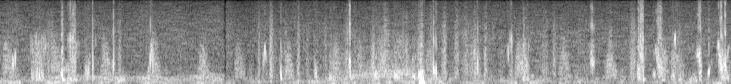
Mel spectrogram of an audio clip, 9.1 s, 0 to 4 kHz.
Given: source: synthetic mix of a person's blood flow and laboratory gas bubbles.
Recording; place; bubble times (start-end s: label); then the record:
Doppler ultrasound of blood flow; subclavian vein
0.12-0.23 s: bubbles
0.36-0.61 s: bubbles
0.73-0.99 s: bubbles
1.04-1.20 s: bubbles
1.40-1.46 s: bubbles
1.81-1.95 s: bubbles
3.27-3.35 s: bubbles
3.49-3.56 s: bubbles
3.92-3.98 s: bubbles
4.11-4.21 s: bubbles
4.35-4.42 s: bubbles
4.64-4.76 s: bubbles
4.92-5.04 s: bubbles
5.14-5.29 s: bubbles
5.38-5.50 s: bubbles
5.94-6.01 s: bubbles
6.33-6.42 s: bubbles
6.50-6.67 s: bubbles
7.36-7.44 s: bubbles
7.93-8.09 s: bubbles
8.15-8.35 s: bubbles
8.38-8.55 s: bubbles
8.70-8.78 s: bubbles
8.82-8.91 s: bubbles
8.95-9.13 s: bubbles
From the record:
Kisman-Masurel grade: 242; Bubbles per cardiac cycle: several, 3 to 8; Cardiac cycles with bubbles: 100%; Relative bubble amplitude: moderate (0.250 to 0.450); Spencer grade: 3 (all of the cardiac periods contain showers or single bubble signals, but not dominating or overriding the cardiac motion signals); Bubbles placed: anywhere in the cardiac cycle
